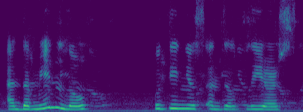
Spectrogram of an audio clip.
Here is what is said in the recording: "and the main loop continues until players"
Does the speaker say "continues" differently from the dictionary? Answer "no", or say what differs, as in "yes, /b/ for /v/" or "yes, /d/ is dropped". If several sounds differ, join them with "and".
yes, /s/ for /z/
